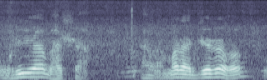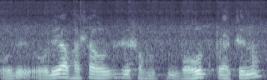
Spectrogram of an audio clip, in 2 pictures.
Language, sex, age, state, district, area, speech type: Odia, male, 45-60, Odisha, Jagatsinghpur, urban, spontaneous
